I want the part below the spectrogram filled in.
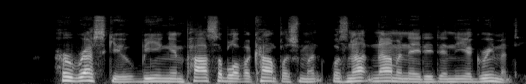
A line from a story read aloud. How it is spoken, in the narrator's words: said coldly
